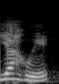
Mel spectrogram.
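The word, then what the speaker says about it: Yahweh: Memang secara linguistik Yahwe itu ya yod heave yang pelafalannya Yahwe berangkat dari kata semitik he y he yang dibaca hayah ya.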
